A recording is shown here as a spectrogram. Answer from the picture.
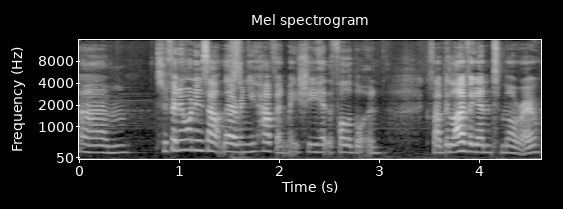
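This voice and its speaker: A woman speaks with an East Midlands accent. Her pace is very fast. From East Midlands, England. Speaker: streamer and crafter. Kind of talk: casual chat. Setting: live stream.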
